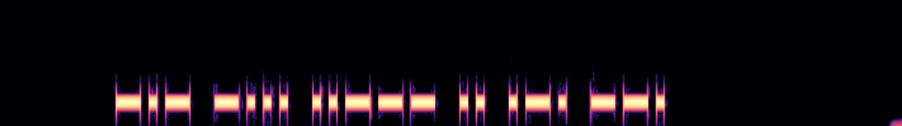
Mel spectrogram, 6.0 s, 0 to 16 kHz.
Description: Morse code, heard as a keyed tone, about 24 wpm, 700 Hz. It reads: KB2IRG
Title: Speed Racing - USA 2x3 Call Signs 22wpm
